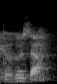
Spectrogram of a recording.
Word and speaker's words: Guhuza: I have here Mark Bles, the co-founder of Gahuza. Am I pronouncing that correctly there, Mark? That's right. Guza.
